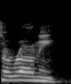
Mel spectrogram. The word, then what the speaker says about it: Cerrone: with cowboy Cerrone Cerrone it's pronounced Cerrone the Cerrone okay so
